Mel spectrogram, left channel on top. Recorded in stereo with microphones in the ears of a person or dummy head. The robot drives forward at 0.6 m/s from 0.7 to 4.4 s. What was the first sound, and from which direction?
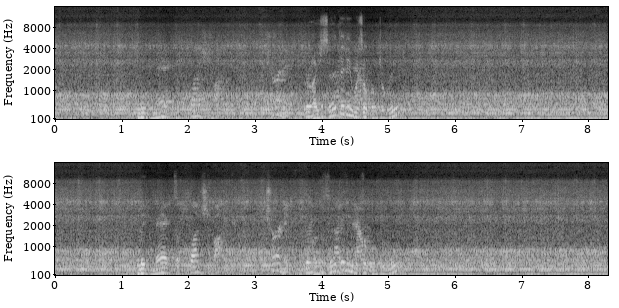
A man speaking, 45° right (ahead or behind).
